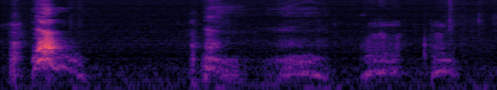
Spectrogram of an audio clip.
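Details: Miniature Dachshund calling for help after its toy rolled under a bed, looking back at the owner; one loud sharp yelp, then a string of softer moaning, grumbling whines in quick succession.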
